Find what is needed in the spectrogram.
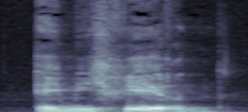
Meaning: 1. to emigrate 2. to move, to relocate
- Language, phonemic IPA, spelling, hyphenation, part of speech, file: Dutch, /ˌeː.miˈɣreː.rə(n)/, emigreren, emi‧gre‧ren, verb, Nl-emigreren.ogg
